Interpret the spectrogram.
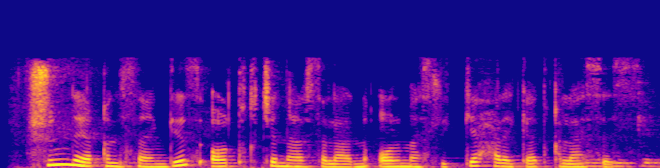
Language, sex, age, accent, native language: Uzbek, female, 19-29, Andijon, Uzbek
